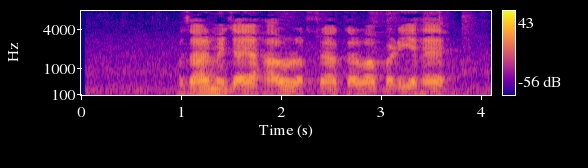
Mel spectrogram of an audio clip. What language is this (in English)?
Loarki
